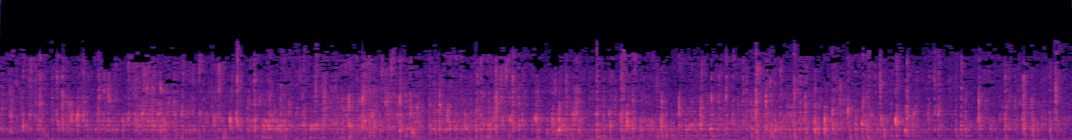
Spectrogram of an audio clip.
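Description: Hot water from a gooseneck electric kettle pouring in a thin, steady stream into a clear blender jar of matcha mix, splashing as the jar fills.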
